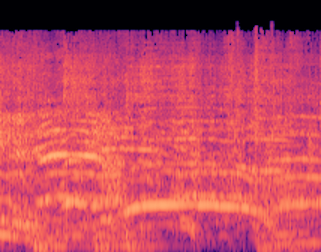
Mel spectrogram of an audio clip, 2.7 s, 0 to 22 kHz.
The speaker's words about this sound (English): For 12 minutes, the dozen or so contestants line a long table and gorge while onlookers cheer.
